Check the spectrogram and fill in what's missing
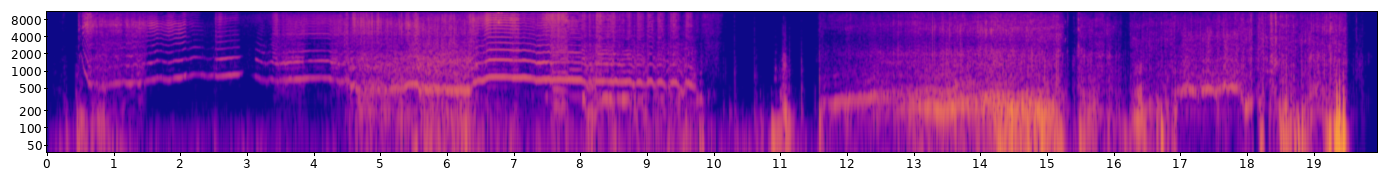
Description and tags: Fun with balloons :)
Recorded with a Beyerdynamic MC740 and a Zoom H6.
